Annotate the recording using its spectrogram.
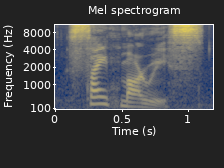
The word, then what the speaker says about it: Saint Maurice: Elle va souvent changer de nom, mais si on en sort une constante, c'est le nom Saint Maurice. Puis c'est bien important de le prononcer à l'anglaise.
